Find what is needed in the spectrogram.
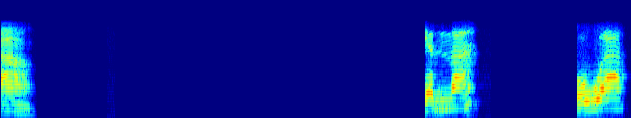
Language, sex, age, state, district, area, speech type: Malayalam, female, 60+, Kerala, Malappuram, rural, conversation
